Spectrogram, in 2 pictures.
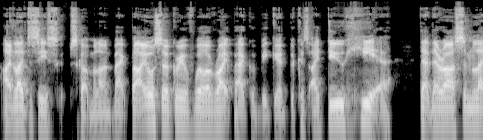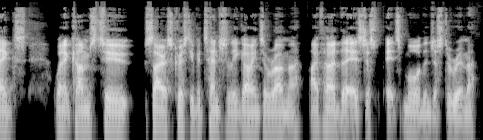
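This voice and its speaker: A man's voice: lowish voice, steady tone, brisk, pushed and bright. A man giving rambling, hedging opinions as a panelist on a casual football fan podcast.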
